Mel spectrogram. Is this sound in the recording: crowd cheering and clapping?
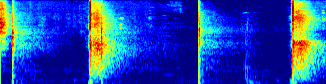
yes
